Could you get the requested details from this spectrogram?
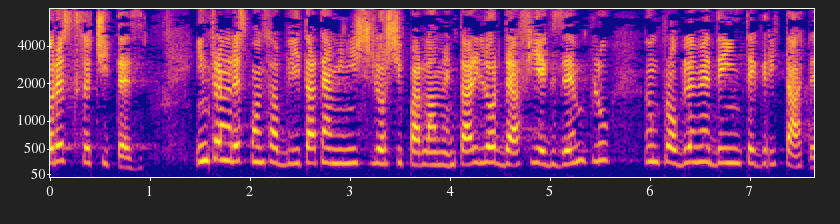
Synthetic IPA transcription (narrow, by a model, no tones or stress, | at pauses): o̞ɾe̞sksət͡ʃit̪e̞z | int̪ɾəɨnre̞spo̞nsabilit̪at̪eaminiʃt̪ɾilo̞rʃiparlame̞nt̪aɾilo̞rd̪e̞afie̞ɡze̞mplu | ɨnpɾo̞ble̞me̞d̪e̞int̪e̞ɡɾit̪at̪e̞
